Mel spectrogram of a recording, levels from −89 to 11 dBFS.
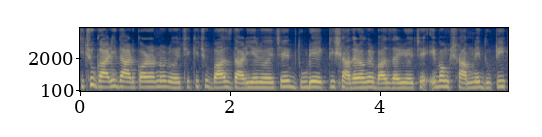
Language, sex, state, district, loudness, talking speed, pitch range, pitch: Bengali, female, Bihar, Katihar, -15 LUFS, 210 wpm, 200-225 Hz, 215 Hz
